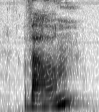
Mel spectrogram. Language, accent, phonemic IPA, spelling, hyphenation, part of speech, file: German, Austria, /varm/, warm, warm, adjective, De-at-warm.ogg
- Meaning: 1. warm; mildly hot 2. warm; keeping the wearer warm 3. including heating costs, water, and fees (electricity may or may not be included) 4. gay, homosexual (mostly male)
